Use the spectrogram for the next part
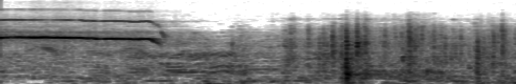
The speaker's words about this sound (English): Very well. Bosun, pipe the boat. Aye, aye.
